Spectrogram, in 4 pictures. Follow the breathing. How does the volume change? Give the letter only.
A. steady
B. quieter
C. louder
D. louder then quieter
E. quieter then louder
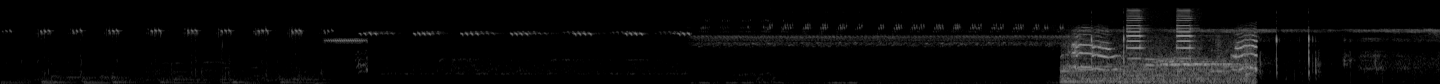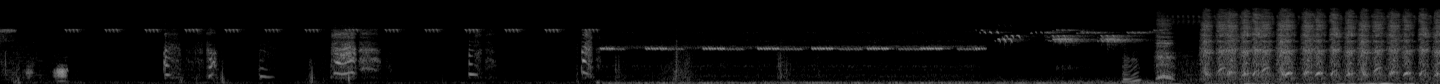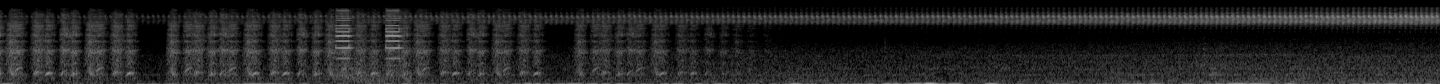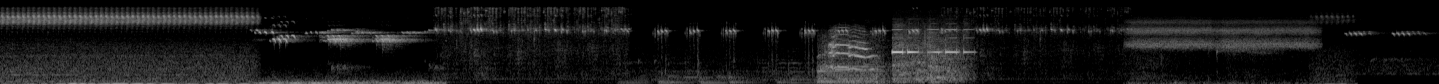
B.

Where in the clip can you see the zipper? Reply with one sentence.
You can't hear the zipper here.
